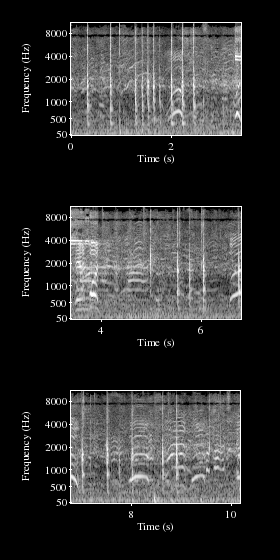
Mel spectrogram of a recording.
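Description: Short shouts and calls from young football players and spectators, with many sharp clicks and knocks scattered throughout.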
